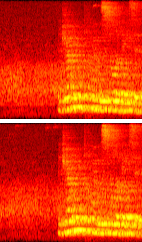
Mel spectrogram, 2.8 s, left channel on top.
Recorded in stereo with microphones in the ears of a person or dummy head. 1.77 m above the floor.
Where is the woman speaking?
35° left (ahead or behind), 2.5 m.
